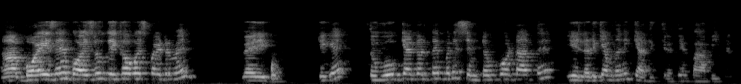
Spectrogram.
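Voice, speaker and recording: A man's voice: very high voice, lively intonation, fast talker, a bit bright, far from the mic, dull audio. Male teacher, playful and teasing, storytelling, echoey room, mic set back from him. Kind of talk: online class lecture.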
